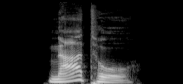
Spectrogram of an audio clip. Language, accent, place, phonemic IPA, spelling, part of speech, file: German, Germany, Berlin, /ˈnaːto/, NATO, proper noun, De-NATO.ogg
- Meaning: NATO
